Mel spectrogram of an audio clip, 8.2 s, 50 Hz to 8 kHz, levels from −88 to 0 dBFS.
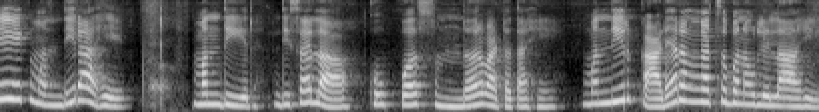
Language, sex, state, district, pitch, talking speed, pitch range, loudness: Marathi, female, Maharashtra, Gondia, 260 Hz, 110 wpm, 220-300 Hz, -17 LUFS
